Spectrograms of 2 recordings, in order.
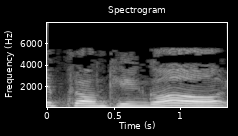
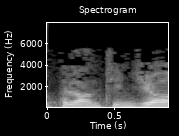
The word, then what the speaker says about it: پلانتینگا: لذا ببینید آقای پلانتینگا یا پلانتینجا، حالا هر دو تلفظ رو میکنن اسمشون.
